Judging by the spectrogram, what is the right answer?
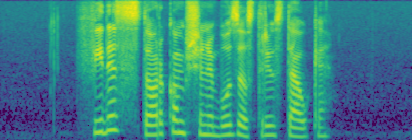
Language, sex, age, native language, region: Slovenian, female, 18-29, Slovenian, Primorsko-notranjska region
